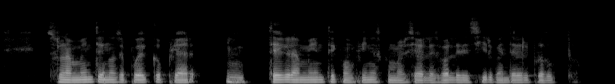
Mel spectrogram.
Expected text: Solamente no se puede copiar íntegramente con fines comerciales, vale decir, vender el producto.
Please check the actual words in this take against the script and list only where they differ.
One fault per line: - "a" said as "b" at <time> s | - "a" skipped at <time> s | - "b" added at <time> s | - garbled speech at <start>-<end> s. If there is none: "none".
none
